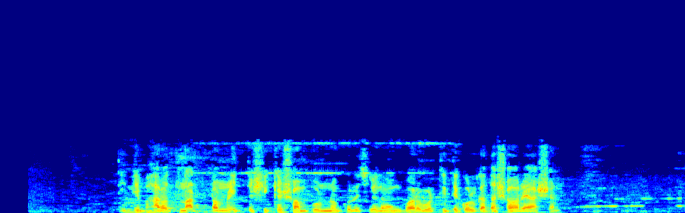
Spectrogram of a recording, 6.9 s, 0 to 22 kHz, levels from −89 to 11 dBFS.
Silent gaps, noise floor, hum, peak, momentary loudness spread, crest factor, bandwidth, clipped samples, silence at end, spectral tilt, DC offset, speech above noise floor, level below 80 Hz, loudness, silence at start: none; -60 dBFS; none; -2 dBFS; 19 LU; 20 dB; 7.8 kHz; under 0.1%; 0 s; -5 dB/octave; under 0.1%; 40 dB; -62 dBFS; -19 LUFS; 1.2 s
